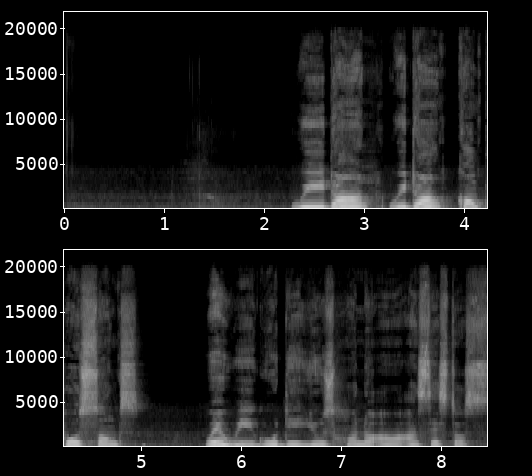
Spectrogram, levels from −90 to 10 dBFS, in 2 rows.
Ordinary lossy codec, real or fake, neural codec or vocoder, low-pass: none; real; none; 19.8 kHz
